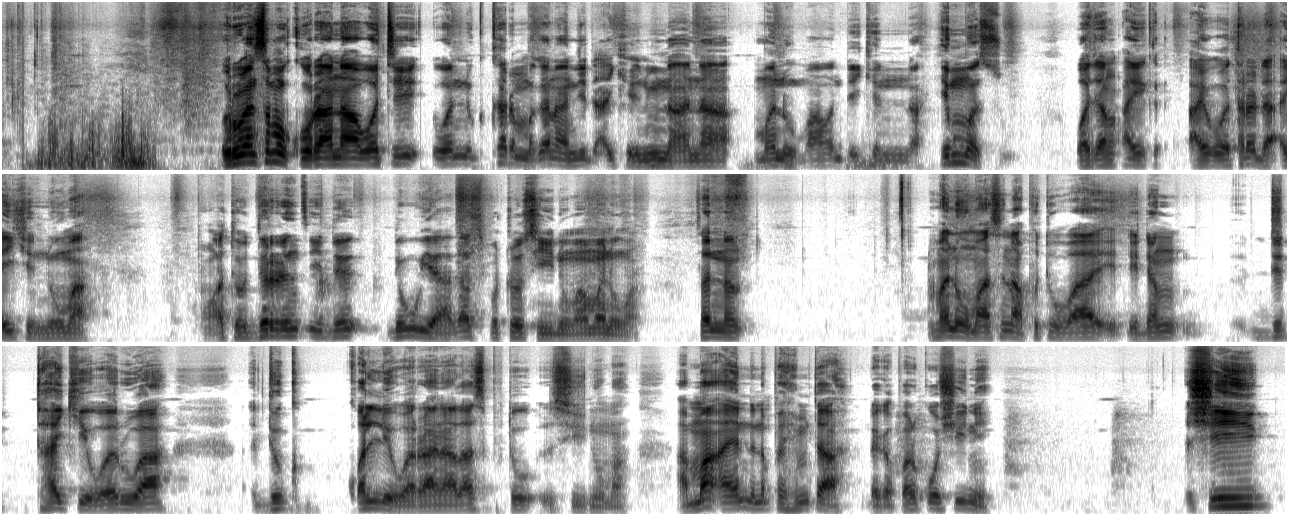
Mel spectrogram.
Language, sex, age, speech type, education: Hausa, male, 15-29, spontaneous, primary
